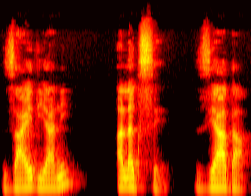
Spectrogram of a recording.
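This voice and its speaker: A man giving a step-by-step Arabic grammar lesson, slowly drilling syllables one at a time. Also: mid-range voice, fairly even intonation, darkish tone. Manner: slow, drawn-out syllable drills. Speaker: Arabic teacher.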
